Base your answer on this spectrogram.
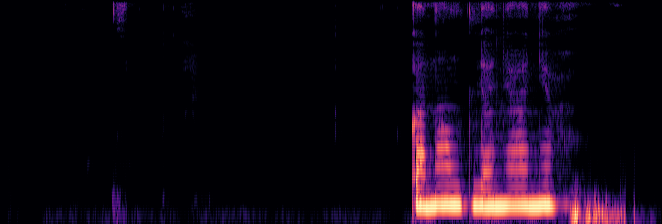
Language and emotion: Russian, neutral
